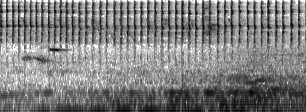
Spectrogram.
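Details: Lovebird giving a long ngekek chatter: harsh, high, clipped notes repeated steadily about three to four times per second for the whole stretch, with a brief whistle near the start and a low background hum.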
